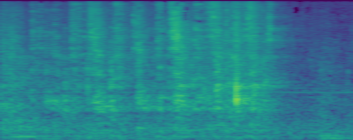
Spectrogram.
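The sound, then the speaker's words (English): Brisk scrubbing of a jam pot being cleaned, many short rhythmic strokes in quick succession, quiet overall and trailing off near the end. “After some time, the pot will be so clean.”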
